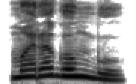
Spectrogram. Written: ಮುರಿಕೊಂಬು

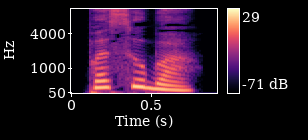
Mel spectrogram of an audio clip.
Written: ಪಸುಬೆ

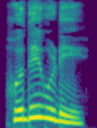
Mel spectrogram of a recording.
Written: ಹತ್ತೆವಿಡಿ

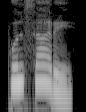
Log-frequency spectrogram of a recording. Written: ಪಲ್ಲಿಸರ

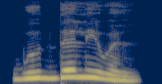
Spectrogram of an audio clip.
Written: ಗುದ್ದಲಿವಲ್

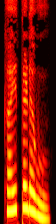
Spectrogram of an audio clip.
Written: ಕೈತಡವು

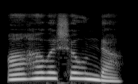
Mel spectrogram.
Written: ಆಹವಶೌಂಡ

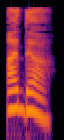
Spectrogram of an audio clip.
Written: ಅದ

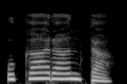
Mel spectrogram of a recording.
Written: ಊಕಾರಾಂತ

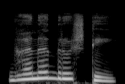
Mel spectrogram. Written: ಘನದೃಷ್ಟಿ

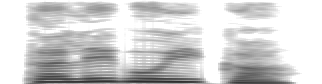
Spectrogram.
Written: ತಲೆಗೊಯಿಕ

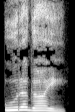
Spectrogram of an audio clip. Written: ಊರುಗಾಯಿ

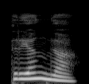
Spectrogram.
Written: ತ್ರ್ಯಂಗ

